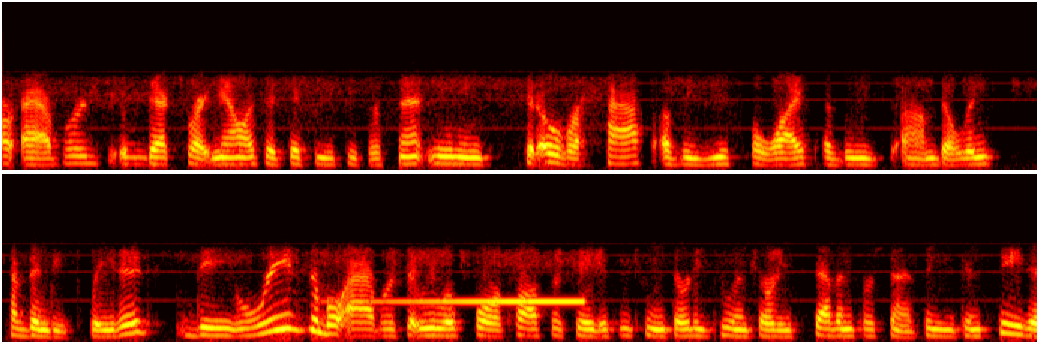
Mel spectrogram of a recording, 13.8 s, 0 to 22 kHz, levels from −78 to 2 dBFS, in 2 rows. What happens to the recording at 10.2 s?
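At 10.2 s a microphone is picking up the loudspeaker it feeds, and the loop gain tops unity near 974 Hz. This loudspeaker feedback squeal runs from 8.97 to 10.80 s, swelling over about a second and a half into a piercing tone around 5 dB above the sound.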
